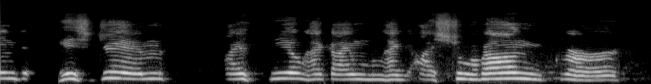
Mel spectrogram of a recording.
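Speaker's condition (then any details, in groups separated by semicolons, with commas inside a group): Cerebral palsy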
